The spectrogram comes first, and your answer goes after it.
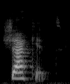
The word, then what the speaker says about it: Jacke: Jacke is jacket. And this is where you can see that the letter J is pronounced as Y. Jacke. When you see a C and K together, they are pronounced as K.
